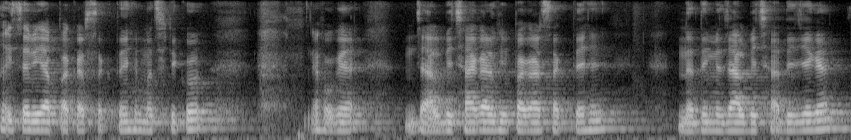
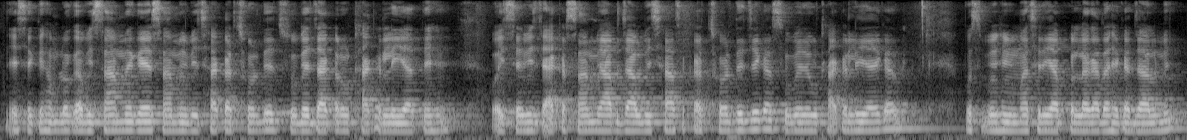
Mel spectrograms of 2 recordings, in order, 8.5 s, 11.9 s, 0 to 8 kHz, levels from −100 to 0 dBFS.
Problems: none marked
